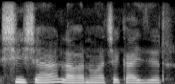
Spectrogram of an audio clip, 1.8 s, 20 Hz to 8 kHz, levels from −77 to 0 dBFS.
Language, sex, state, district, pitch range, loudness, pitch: Bengali, female, West Bengal, Alipurduar, 220-240 Hz, -17 LUFS, 225 Hz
